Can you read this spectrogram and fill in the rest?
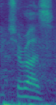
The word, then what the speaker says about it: Shiraz: Shiraz. Did I say it wrong? – Shiraz. – Shiraz. I said it right.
